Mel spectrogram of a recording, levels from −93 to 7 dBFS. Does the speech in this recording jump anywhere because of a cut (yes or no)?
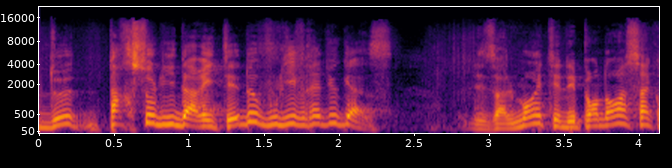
no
